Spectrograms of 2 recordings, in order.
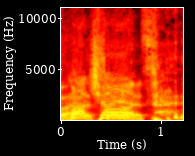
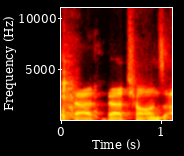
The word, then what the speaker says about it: Bachans: You said it correctly, by the way, in case anybody was wondering. – No, you didn't. It's Bachans. – Yeah, it's like Bachans.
